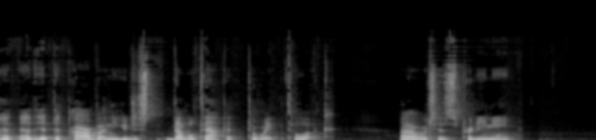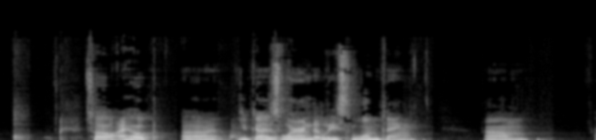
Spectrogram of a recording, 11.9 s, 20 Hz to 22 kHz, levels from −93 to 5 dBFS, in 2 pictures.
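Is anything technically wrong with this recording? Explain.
No, nothing technically wrong can be heard in this audio. It contains no audible technical faults.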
